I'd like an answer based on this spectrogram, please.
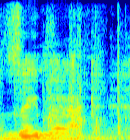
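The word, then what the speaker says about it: Zamac: Or Zamax, or however you want to pronounce it. I pronounce it Zamax.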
